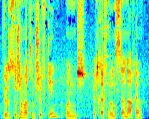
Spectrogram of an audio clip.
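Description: A man's voice: mid-range voice, lively intonation, quick pace, fairly bright tone, slight background noise. A man improvising casual pirate role-play dialogue as a player, chatty and somewhat hesitant.

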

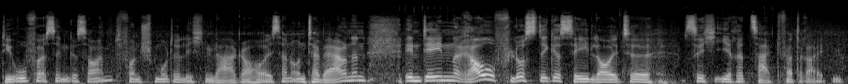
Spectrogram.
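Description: A man's voice: medium pitch, lively intonation, normal speed, creaky. A man narrating an improvised audio adventure as game master, with faint noise behind him.

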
